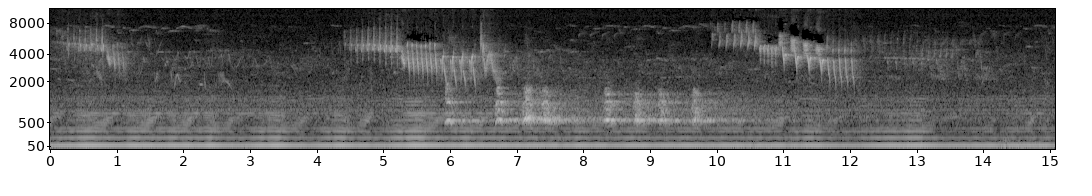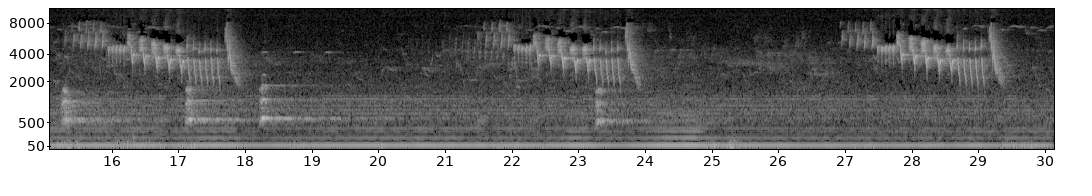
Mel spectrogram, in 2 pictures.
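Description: Didgeridoo played as a steady low drone. Over it, a songbird repeats a fast descending trilled phrase about every five to six seconds.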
